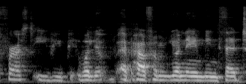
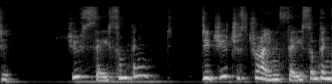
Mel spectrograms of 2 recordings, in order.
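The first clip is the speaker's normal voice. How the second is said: stammered, stuttering, halting, stop-start words; 6 semitones higher than usual. Retelling asking a presence on the recorder if it spoke: imitating own stuttering. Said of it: "you can hear me stuttering".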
